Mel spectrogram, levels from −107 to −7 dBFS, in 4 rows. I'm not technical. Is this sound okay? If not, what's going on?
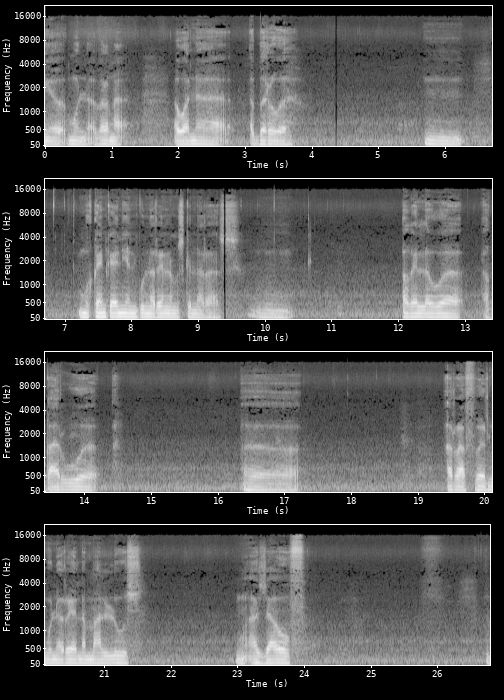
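No. At 4.35 s and 9.38 s there's a gap at a join of encoded pieces: separately encoded chunks were glued together with padding left in, so the speech blinks out briefly.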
